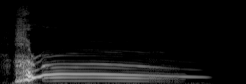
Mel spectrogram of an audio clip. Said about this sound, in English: The scout disappears, and a moment later the sound that has plagued my dreams from the Palatine to the belt finds me in the desert waste. The sound could only come from a legion escorting the Reaper. The howling of wolves.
